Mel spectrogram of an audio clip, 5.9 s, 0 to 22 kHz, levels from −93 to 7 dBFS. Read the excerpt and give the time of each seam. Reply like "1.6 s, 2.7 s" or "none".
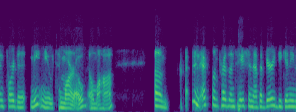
1.8 s, 3.8 s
